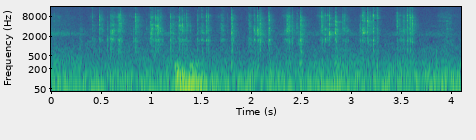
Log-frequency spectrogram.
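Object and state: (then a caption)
Plastic hairbrush tapped with nails. Long painted nails tap and scratch the open spiral frame and bristles of a lilac plastic vented detangling hairbrush held in one hand. The result is a rapid, uneven series of bright, crisp plastic clicks and scratchy ticks that die away almost instantly, over a faint low background hum.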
